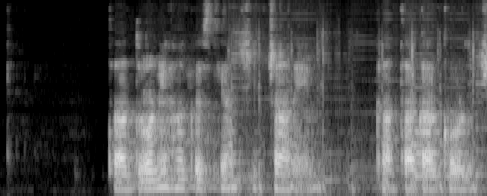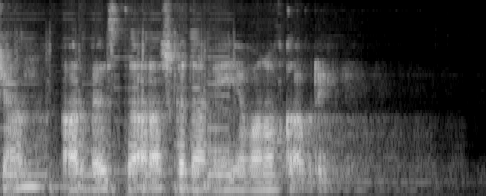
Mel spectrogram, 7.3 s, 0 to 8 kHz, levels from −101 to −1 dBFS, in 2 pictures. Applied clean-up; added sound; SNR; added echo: neural separator model SepFormer DNS4.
